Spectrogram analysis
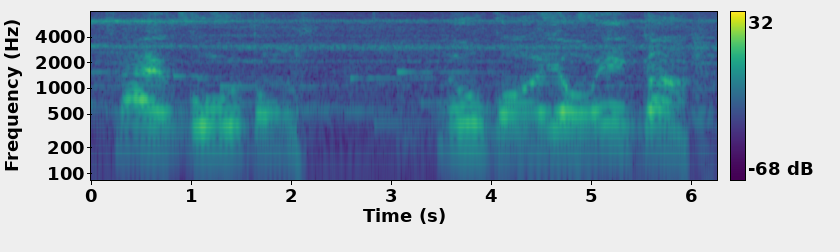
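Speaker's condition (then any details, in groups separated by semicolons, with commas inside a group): Motor neuron disease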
